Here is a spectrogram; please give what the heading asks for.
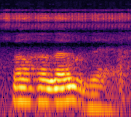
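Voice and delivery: soothing calm narrator voice, bordering on creepy. Imitating the calm app bedtime story reader: soothing Matthew McConaughey voice. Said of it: "but it's his soothing".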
